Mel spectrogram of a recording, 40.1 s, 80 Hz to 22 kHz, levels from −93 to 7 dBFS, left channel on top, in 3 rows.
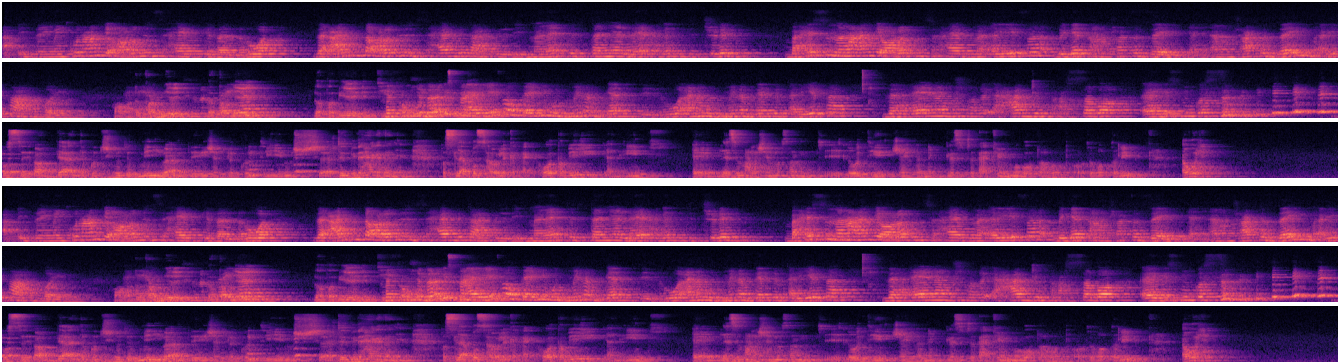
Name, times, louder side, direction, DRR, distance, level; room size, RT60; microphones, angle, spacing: voice 1, 0.0-2.8 3.1-7.4 7.8-14.0 14.6-15.9 17.1-21.8 22.2-26.7 29.2-29.3, right 1 dB, 45° right, -2 dB, 0.7 m, -26 dB
voice 2, 14.5-15.9 16.5-18.2 26.7-33.4 33.6-38.8, equal, 15° left, 1 dB, 0.4 m, -30 dB
2.3 x 2.1 x 3.0 m, 0.83 s
head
